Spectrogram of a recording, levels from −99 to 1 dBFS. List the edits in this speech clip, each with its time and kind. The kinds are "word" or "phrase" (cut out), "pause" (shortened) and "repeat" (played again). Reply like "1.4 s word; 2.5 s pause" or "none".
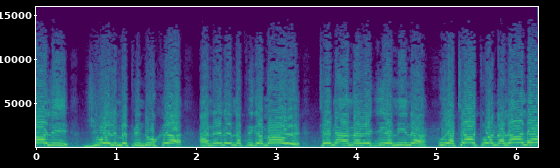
5.0 s word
